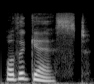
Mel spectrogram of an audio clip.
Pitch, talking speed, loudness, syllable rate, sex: 210 Hz, 190 wpm, -17 LUFS, 3.7 syllables/s, female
